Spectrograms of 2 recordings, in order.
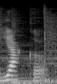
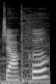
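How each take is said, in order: First: It begins with a 'y' as in 'yes'. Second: It begins with a 'j' as in 'jam'. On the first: The speaker calls it right. "you say Jacke" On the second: The speaker calls it wrong. "You don't say Jacke"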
